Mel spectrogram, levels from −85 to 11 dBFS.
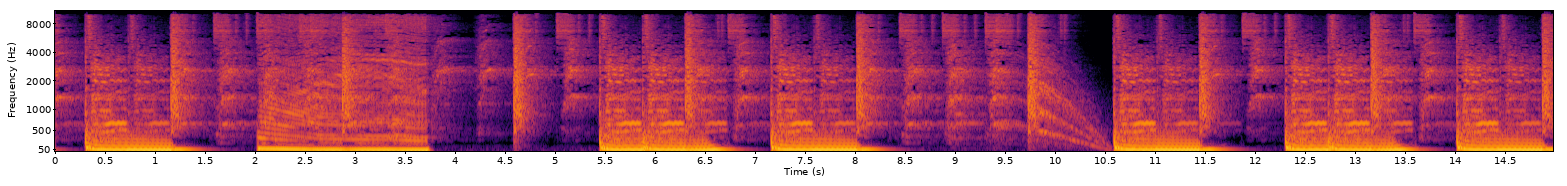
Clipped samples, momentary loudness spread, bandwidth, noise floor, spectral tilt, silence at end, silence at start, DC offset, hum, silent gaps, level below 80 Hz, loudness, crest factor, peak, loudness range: under 0.1%; 12 LU; 10.5 kHz; -30 dBFS; -4.5 dB/octave; 0 s; 0 s; under 0.1%; none; none; -10 dBFS; -12 LUFS; 8 dB; 0 dBFS; 3 LU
